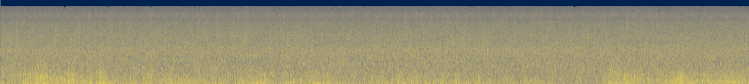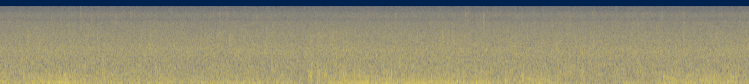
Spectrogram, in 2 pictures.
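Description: Heavy rain pouring steadily in a thunderstorm, with low rolls of thunder rumbling in and out several times: about a second in, around halfway, and again later on.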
